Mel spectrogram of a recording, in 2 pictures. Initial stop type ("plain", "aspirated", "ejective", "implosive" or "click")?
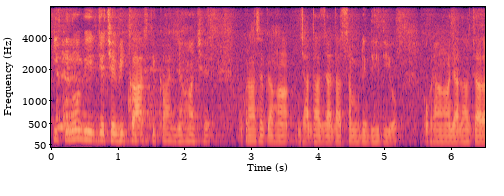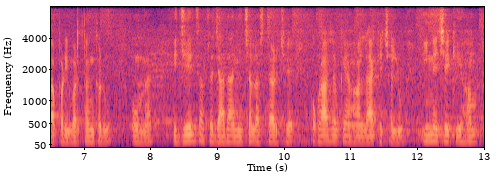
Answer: plain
